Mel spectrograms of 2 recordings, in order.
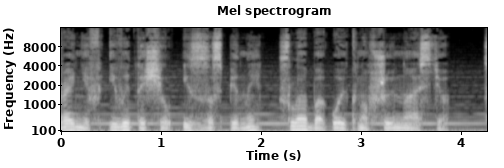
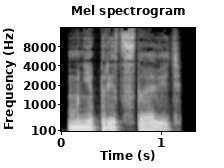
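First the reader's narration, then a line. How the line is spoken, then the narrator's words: Sigh. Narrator (Russian): вздохнул Крайнев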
